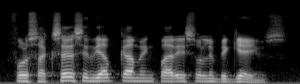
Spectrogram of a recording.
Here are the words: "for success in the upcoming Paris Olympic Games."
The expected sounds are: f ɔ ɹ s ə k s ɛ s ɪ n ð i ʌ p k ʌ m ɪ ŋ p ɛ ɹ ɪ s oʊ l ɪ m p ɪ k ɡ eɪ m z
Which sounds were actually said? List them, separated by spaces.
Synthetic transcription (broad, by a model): f ɔ ɹ s ə k s ɛ s ɪ n ð i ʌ p k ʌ m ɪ ŋ p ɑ ɹ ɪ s oʊ l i m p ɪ k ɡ eɪ m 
